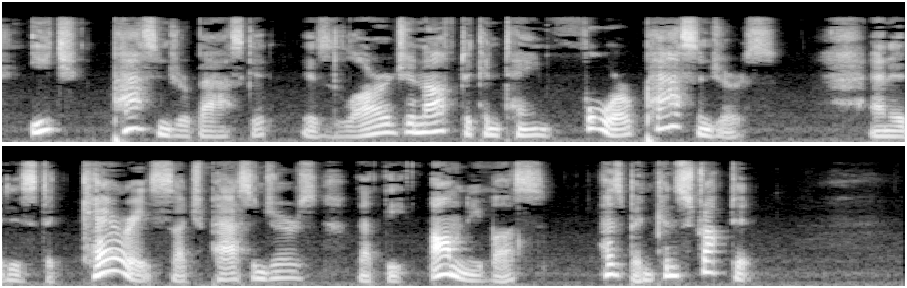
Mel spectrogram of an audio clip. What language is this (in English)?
English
